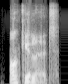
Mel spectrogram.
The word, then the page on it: oculate: British English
